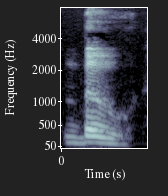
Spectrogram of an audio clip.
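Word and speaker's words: Bugh: others from his daughter boo that's b-u-g-h but what's pronounced b-o-o angus machinague another son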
